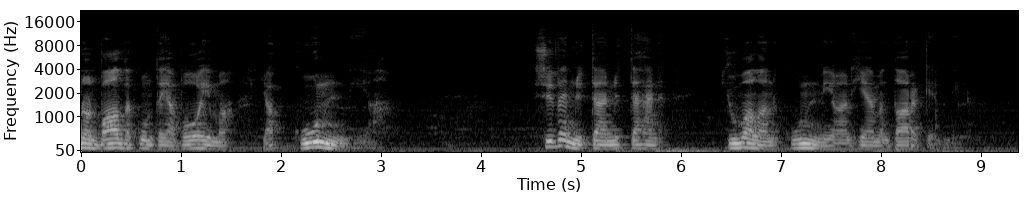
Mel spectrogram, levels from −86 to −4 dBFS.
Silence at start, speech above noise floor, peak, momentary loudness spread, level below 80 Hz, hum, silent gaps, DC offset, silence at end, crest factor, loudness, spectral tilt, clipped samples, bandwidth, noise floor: 0 s; 29 dB; -18 dBFS; 19 LU; -60 dBFS; none; none; under 0.1%; 0.5 s; 20 dB; -35 LUFS; -7 dB/octave; under 0.1%; 13 kHz; -63 dBFS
